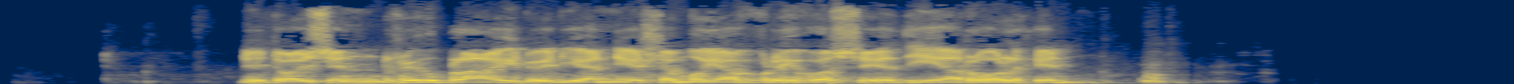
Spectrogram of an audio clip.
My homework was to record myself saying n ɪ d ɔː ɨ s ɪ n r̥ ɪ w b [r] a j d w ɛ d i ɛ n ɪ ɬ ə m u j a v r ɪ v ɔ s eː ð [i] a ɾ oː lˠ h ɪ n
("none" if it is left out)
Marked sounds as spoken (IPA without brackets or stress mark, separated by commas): l, i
